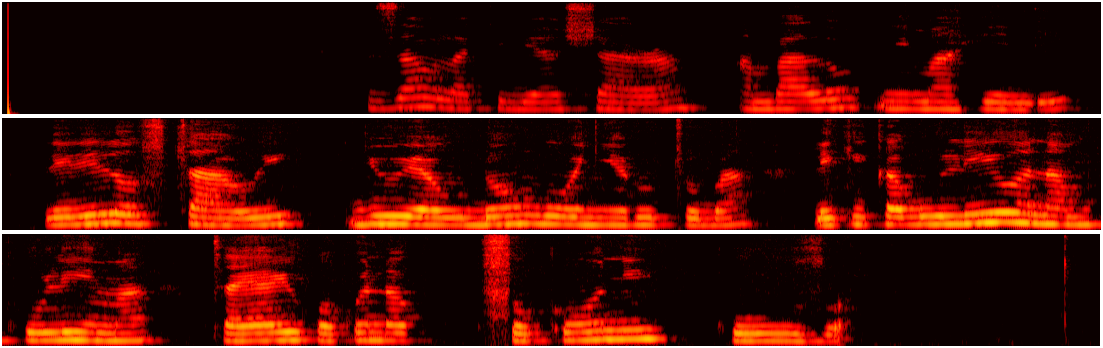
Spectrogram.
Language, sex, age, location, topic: Swahili, female, 18-24, Dar es Salaam, agriculture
